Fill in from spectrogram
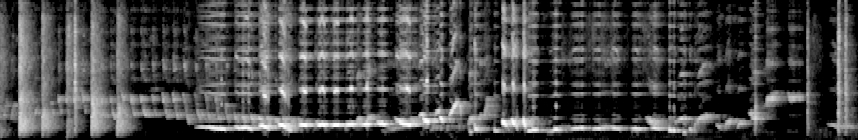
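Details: White-rumped shama singing to provoke other shamas into song: sharp clicks open, then a loud, varied run of whistled notes rising and falling, with quick trills and a low hum in the background.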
